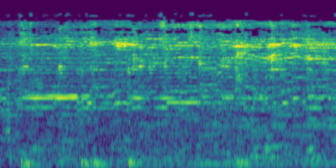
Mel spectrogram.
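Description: Bagpipe music: a tune played over a steady held drone.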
